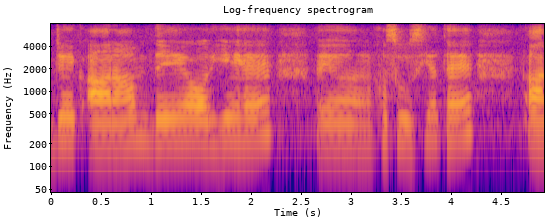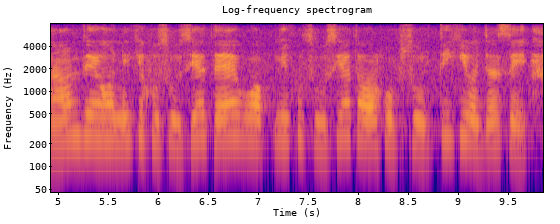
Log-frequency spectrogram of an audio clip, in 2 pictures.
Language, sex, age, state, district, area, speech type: Urdu, female, 30-45, Maharashtra, Nashik, urban, spontaneous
